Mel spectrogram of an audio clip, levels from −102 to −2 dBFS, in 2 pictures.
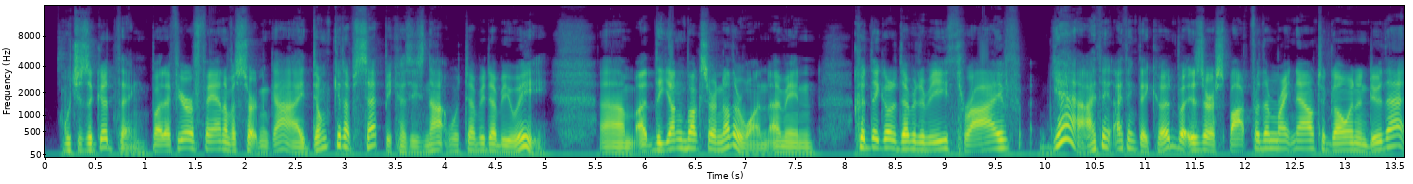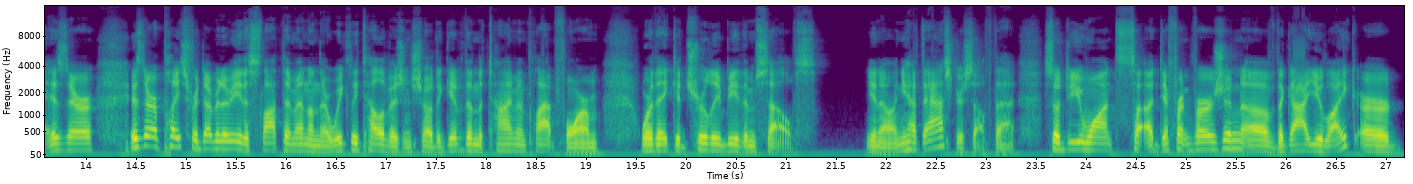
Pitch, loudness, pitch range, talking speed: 120 Hz, -19 LUFS, 105-145 Hz, 260 wpm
